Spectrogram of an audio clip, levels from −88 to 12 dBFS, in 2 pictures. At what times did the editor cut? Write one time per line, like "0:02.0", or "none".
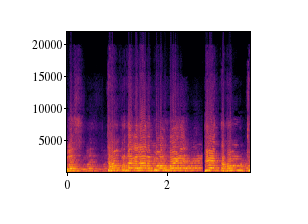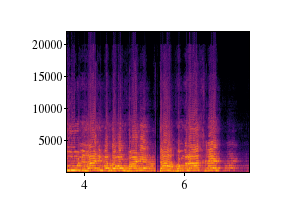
0:02.6
0:05.4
